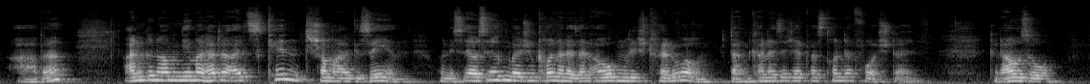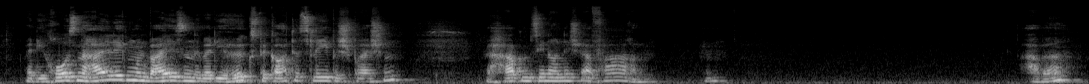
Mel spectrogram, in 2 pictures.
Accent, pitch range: German, 130-170 Hz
